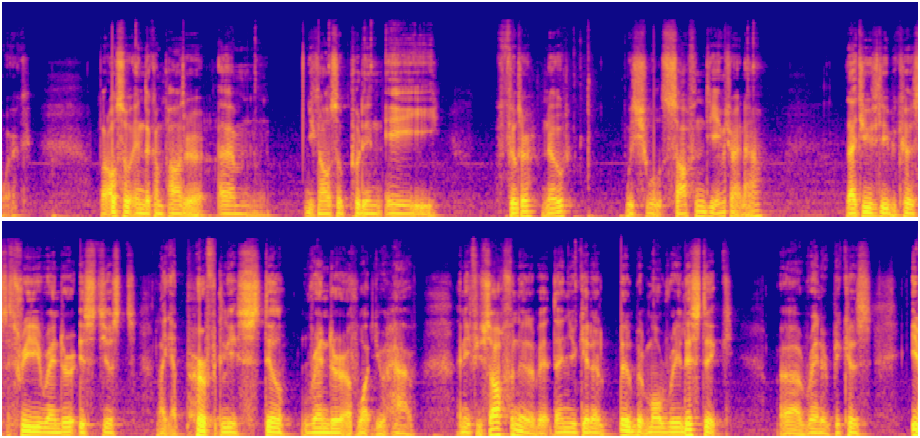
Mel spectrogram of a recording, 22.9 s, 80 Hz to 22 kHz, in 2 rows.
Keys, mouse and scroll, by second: 1.5 click, 1.9 middle click, 2.5 scroll up 3, 3.1 click, 4.3 shift+a, 17.7 click.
